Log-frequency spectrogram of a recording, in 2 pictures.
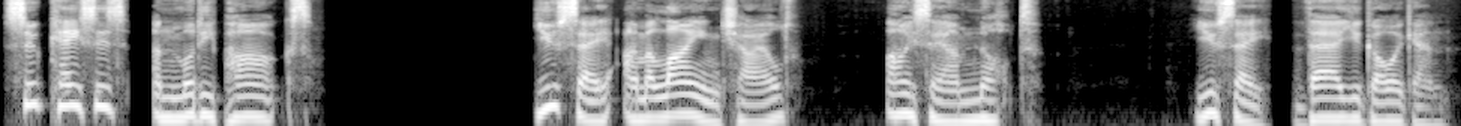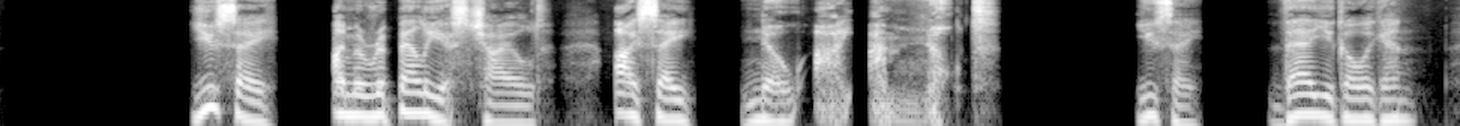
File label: Poetry; Suitcases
